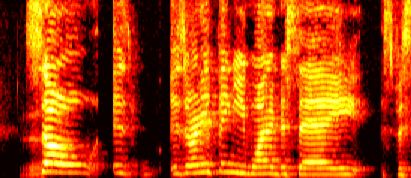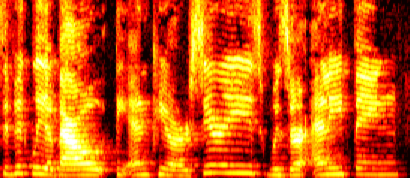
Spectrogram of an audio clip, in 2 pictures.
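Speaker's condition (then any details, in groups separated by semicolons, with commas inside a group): No condition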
